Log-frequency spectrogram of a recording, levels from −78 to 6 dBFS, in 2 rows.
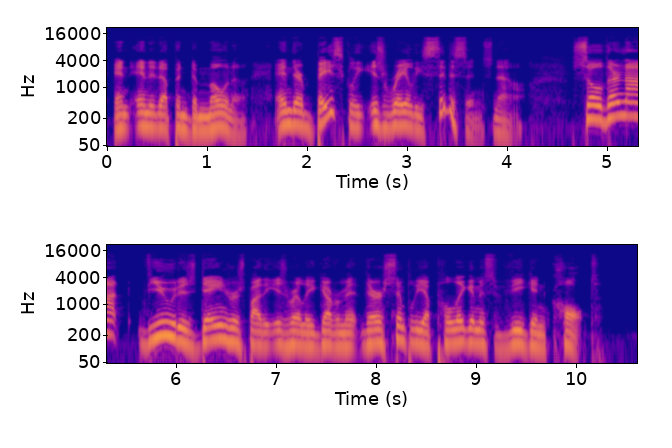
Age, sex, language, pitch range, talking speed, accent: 30-49, male, English, 125-165 Hz, 155 wpm, American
